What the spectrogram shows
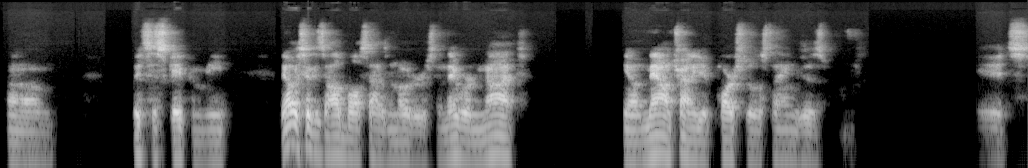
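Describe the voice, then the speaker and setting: An American man rambling casually as he hosts a hobby unboxing video, husky, on a close mic that sounds boomy and muffled, like inside a submarine. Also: darkish tone. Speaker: host of a diecast car collecting channel. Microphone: new mic placed very close.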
